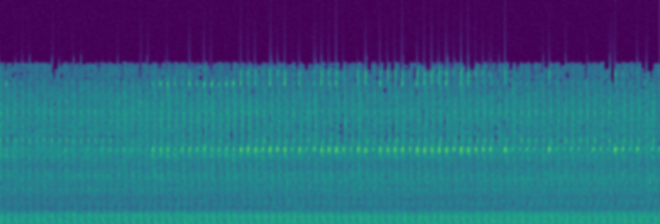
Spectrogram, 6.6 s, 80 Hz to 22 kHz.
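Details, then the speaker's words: 2012 Miele W5000WPS Supertronic washer speeding up in spin: steady low drone with even throb about twice a second, whole chair vibrating, which it normally doesn't do; excessive vibration, cause unknown. "speed up measuring on the r scale normally doesn't do that wonder what's happen nor doesn't do whole chair is vibrating"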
